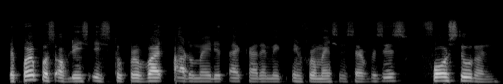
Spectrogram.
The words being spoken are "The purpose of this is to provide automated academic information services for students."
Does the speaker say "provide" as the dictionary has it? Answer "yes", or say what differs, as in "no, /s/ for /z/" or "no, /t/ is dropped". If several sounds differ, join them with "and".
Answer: yes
